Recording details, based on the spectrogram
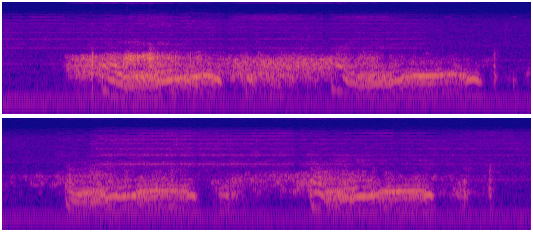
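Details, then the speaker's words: Several musical whistling tones at once with each breath on lung auscultation, in a teaching example of abnormal breath sounds; polyphonic wheezes. "sibilancias expira torias a no sibilancias polifónicas"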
